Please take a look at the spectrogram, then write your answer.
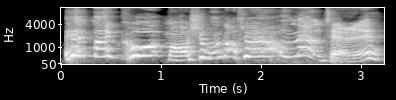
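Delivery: mocking disbelief; incredulous echo. Real, not acted. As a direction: throw his words back in disbelief. Incredulous repeat of accusation.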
